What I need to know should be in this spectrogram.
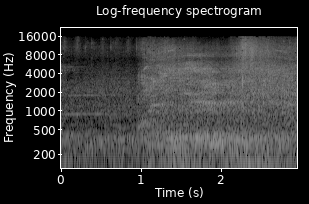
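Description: A loud whooshing blast bursts out.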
